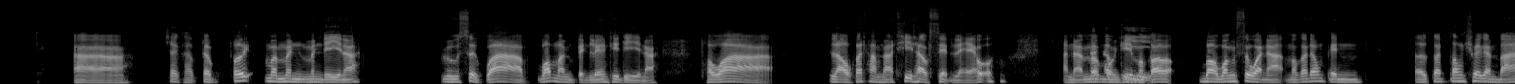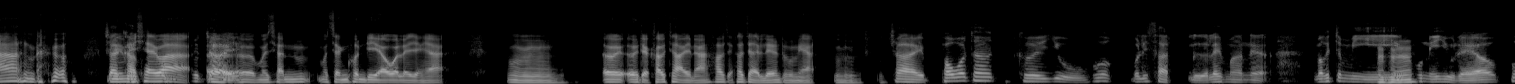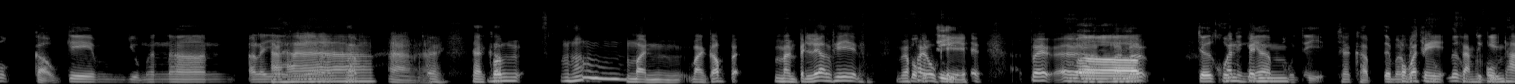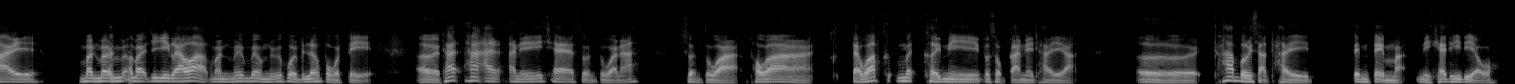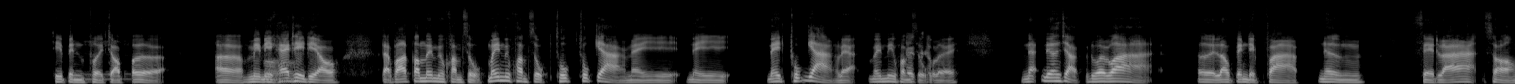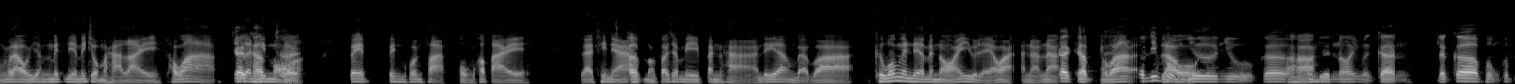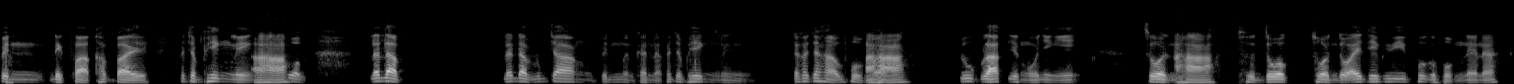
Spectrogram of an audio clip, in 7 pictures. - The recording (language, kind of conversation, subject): Thai, unstructured, เวลาเหนื่อยใจ คุณชอบทำอะไรเพื่อผ่อนคลาย?
- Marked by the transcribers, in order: other background noise; chuckle; tapping; chuckle; surprised: "อือฮึ"; chuckle; "ปกติ" said as "ปกติกิ"; in English: "First Jobber"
